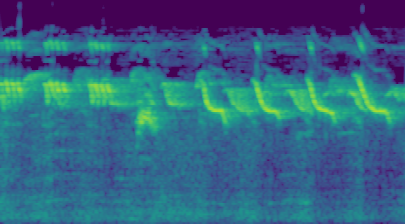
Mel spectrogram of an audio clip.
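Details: Continuous hwamei song from a male bird: looping whistled phrases with descending slurred notes repeated about twice a second, and faint background noise.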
